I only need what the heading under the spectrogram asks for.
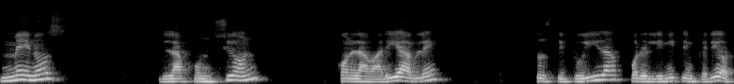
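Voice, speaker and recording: A man's somewhat breathy, fairly high voice with lively intonation at a very slow pace. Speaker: math teacher. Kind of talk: lecture.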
